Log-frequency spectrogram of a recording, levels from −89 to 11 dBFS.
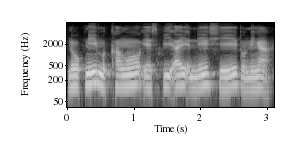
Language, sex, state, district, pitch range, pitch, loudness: Garo, male, Meghalaya, West Garo Hills, 125-150 Hz, 135 Hz, -14 LUFS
